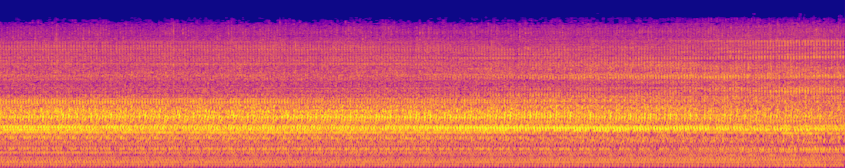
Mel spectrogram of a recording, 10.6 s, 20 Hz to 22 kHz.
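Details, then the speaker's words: Mamod SE3 toy steam engine, recently cleaned and tightened, steam leaking at the whistle and safety valve: steady chuffing at about four beats a second with a harsh knocking edge, like a rough diesel idle; rough running, owner unsure whether normal. "sounds like a diesel M it idle bit rough"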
